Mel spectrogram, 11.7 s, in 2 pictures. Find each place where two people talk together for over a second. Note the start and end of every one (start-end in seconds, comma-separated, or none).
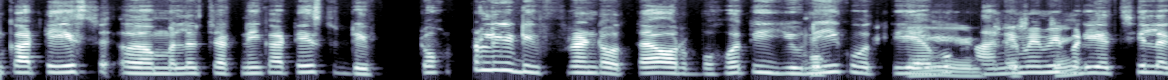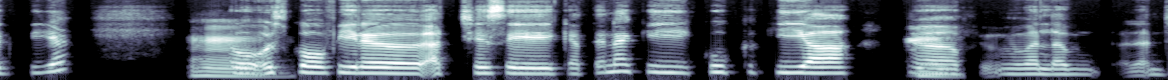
4.1-5.5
